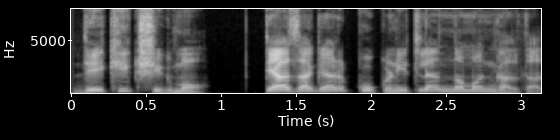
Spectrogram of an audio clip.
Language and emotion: Goan Konkani, neutral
